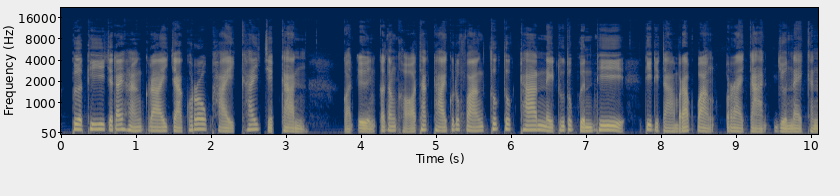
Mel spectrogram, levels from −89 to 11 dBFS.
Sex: male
